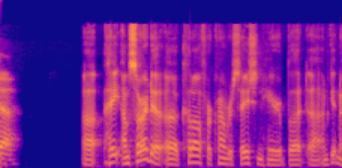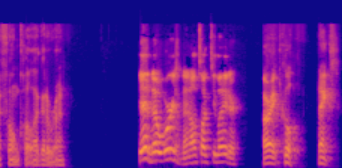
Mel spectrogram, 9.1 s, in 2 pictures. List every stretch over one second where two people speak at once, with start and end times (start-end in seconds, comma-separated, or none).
none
